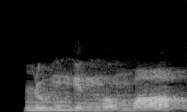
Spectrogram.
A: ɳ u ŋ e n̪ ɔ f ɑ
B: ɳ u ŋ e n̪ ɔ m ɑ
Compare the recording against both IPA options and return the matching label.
B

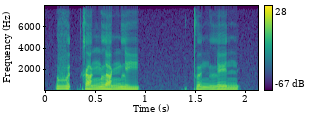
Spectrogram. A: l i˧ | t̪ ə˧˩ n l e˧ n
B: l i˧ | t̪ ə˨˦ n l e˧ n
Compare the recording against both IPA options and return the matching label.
A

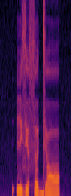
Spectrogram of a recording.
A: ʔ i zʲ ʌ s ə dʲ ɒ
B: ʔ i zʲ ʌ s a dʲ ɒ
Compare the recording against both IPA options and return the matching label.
A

